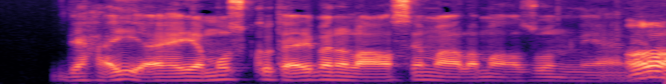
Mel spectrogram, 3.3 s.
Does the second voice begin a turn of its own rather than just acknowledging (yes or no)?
yes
